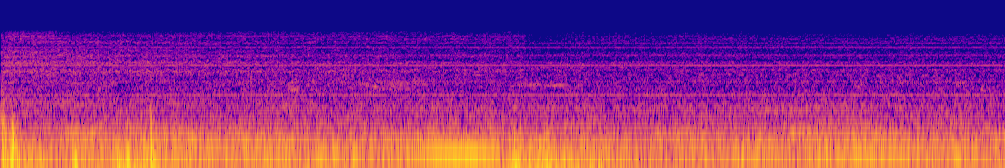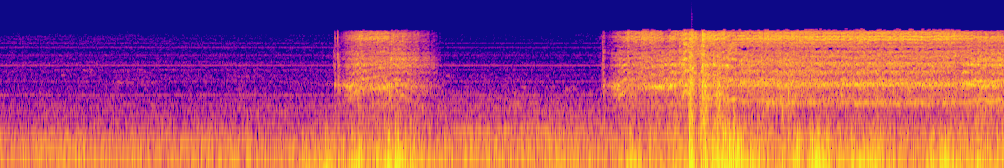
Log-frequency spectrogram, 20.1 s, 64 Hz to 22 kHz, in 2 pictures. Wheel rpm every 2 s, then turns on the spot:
0, 0, 0, 0, 0, 0, 20, 10, 120, 170.
none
